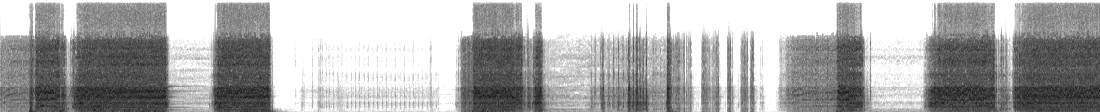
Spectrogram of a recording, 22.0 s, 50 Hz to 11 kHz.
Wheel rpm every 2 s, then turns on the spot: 140, 150, 90, 10, 70, 70, 10, 30, 110, 100, 140.
12-14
